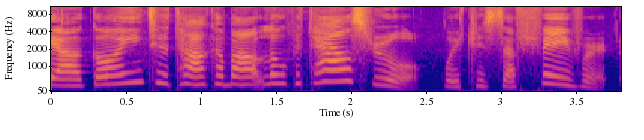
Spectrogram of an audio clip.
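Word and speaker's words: L'Hôpital: Now today we are going to talk about L'Hopital's rule, which is a favorite among calculus students. We often, in my past, we often call it the hospital rule, but it's actually pronounced L'Hopital, I guess.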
